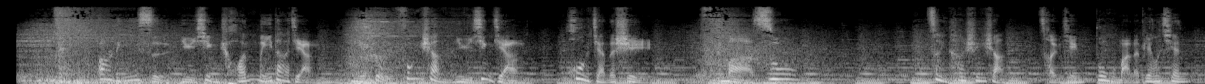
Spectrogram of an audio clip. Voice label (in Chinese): 男 颁奖; 2014女性传媒大奖马苏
